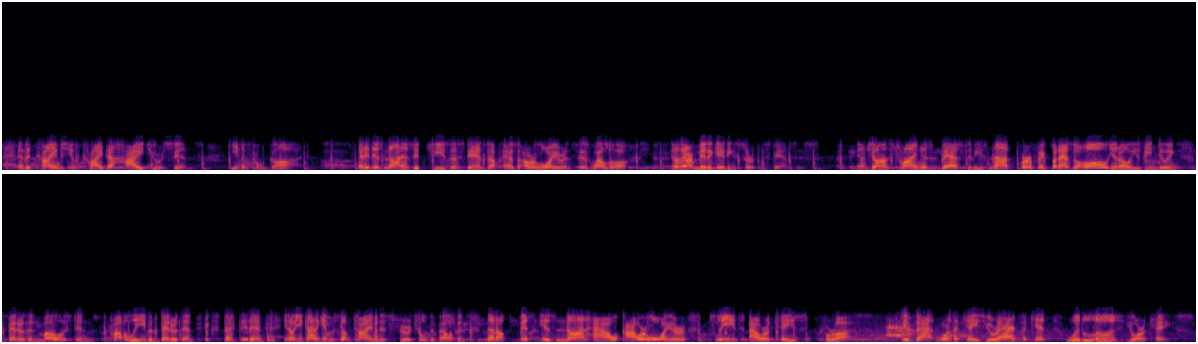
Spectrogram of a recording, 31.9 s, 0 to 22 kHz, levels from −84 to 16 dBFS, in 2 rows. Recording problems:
phone-call audio; nothing above 3.5 kHz
traffic noise; noticeable; throughout; 15 dB below the speech
voice in the background; faint; throughout; 25 dB below the speech

